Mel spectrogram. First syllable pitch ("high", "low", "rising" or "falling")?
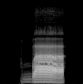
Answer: low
